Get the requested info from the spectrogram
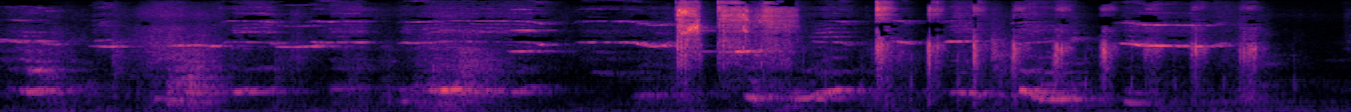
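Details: Rottweiler puppies in Vietnam, a litter from Bruno Slenio and Hanna Gervi, let out thin whining whimpers and short yips indoors, with people talking and calling to them between the cries.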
